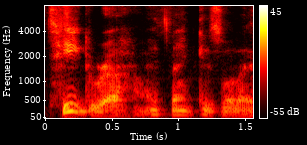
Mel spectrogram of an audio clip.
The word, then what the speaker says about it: Tigra: thought it was pronounced Tigra, I think is what I thought. I just didn't make the connection. I pronounced that long I sound, remember your phonics. Because she's a tiger, right?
